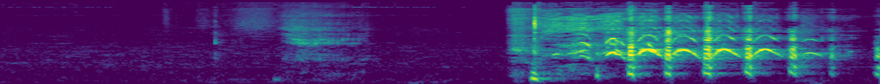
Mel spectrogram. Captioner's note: laughing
